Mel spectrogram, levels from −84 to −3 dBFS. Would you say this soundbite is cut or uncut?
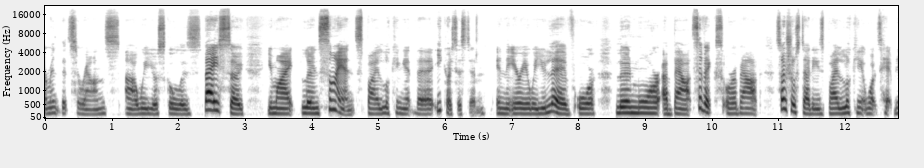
cut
